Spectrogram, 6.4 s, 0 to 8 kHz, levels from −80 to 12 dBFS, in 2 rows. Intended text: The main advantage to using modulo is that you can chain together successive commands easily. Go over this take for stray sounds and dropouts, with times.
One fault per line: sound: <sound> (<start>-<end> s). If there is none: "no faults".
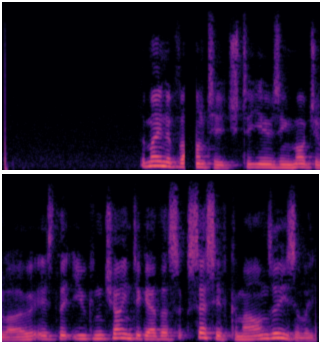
sound: dropout (1.8-1.9 s)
